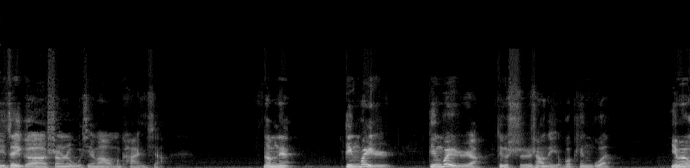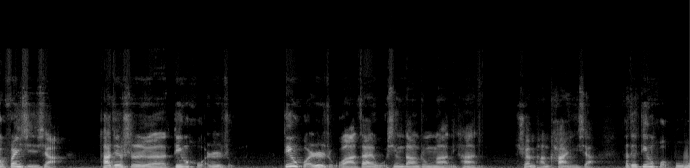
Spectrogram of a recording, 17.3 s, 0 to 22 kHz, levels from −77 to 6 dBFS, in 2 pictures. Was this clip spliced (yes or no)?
yes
